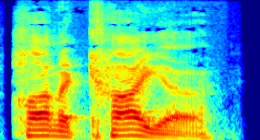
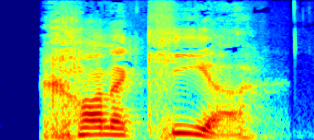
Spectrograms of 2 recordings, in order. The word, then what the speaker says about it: Hanukkah: I pronounced the large version of the menorah Hanukkah, and that is incorrect. Lisa told me that the correct pronunciation is Hanukkah, not Hanukkah. – So, and she even told me that like throat clearing noise.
